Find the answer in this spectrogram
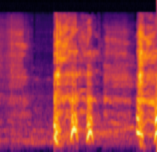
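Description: Three short, sharp vocal bursts from a woman on a close microphone, about a quarter-second apart, about a second in, after a moment of quiet room sound.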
